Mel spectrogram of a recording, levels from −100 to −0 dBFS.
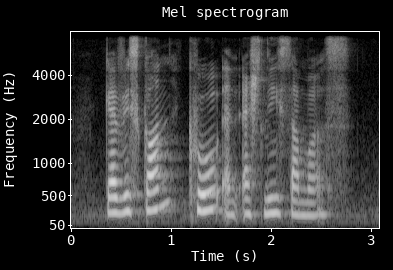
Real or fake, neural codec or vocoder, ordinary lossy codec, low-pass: real; none; none; 7.2 kHz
